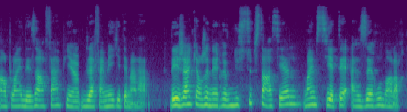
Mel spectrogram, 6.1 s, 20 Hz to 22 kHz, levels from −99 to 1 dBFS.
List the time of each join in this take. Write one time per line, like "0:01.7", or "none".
0:01.2
0:02.5
0:03.3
